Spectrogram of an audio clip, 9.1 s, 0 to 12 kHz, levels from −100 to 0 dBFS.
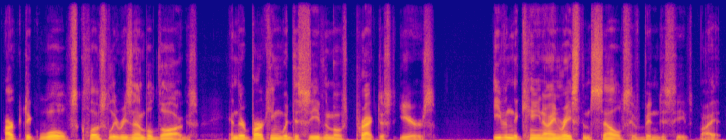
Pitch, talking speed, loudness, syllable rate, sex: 90 Hz, 160 wpm, -20 LUFS, 5.4 syllables/s, male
